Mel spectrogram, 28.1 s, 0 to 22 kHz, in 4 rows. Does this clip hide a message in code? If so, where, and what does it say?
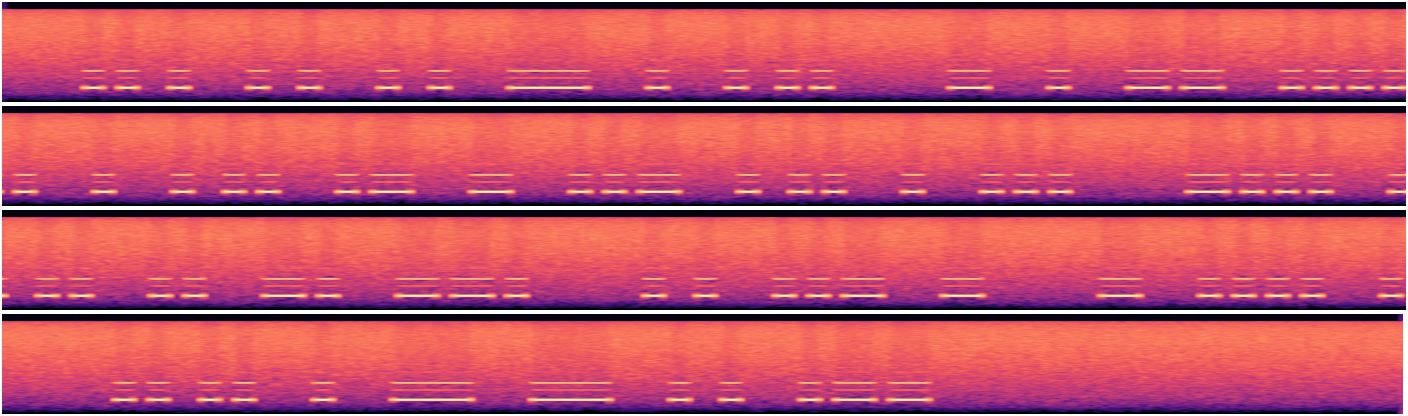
Yes: Morse code (American railroad code) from 0.4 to 25.7 s, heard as a keyed tone, machine-sent, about 460 Hz. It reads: COOLER TEMPERATURES BRING OUT THE YELLOW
